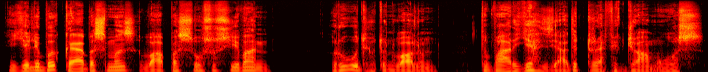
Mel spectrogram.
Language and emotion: Kashmiri, sad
